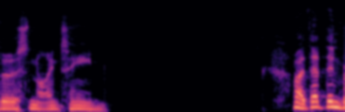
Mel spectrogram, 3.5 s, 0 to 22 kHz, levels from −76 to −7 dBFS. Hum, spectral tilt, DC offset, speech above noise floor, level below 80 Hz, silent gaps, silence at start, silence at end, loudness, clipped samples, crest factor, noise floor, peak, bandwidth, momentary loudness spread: none; -6.5 dB/octave; under 0.1%; 64 dB; -66 dBFS; none; 0 s; 0 s; -28 LUFS; under 0.1%; 20 dB; -89 dBFS; -8 dBFS; 16 kHz; 10 LU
